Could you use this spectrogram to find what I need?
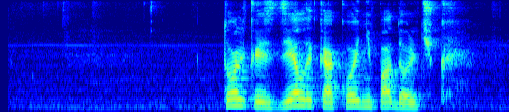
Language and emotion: Russian, neutral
